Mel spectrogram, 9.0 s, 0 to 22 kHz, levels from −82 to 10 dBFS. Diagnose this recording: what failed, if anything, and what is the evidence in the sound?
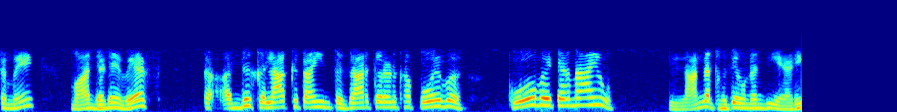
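The call was transcoded repeatedly at the codec stage, so this is tandem speech coding. The sound points to three separate low-rate narrowband speech coder passes, likely AMR-NB, joined by 64 kbit/s telephone links. Each encoder re-models audio that the previous one had already damaged, and the errors stack up. Throughout the clip the speech is rough and warbly, and nothing is present above about 3.4 kHz, which gives it a boxed-in, muffled tone.

The recording has a cut-off end, a failure at the storage or buffering stage where the final buffers were never written out. At 8.02 s the speech stops mid-sound and drops straight to digital silence, with no natural decay. That silence runs to the end of the clip. The abrupt edge shows that the audio was truncated, rather than the talker finishing and the room tailing off.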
